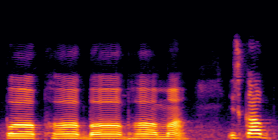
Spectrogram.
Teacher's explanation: इसको बोलते समय जिह्वा नहीं होठ दोनों आपस में टच हो रहे हैं, इसलिए इसे ओष्ठ्य कहते हैं।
